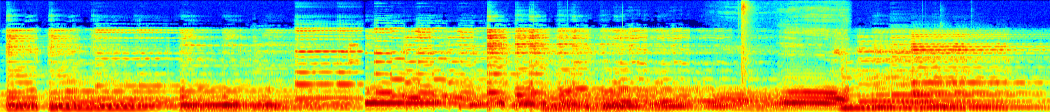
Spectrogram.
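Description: Guitar through a Zoom multi-stomp CDR+ preset stacking chorus, delay and reverb, played as continuous chords and single-note lines with a shimmering, wide, echoing sustain, loud and close with no talking.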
